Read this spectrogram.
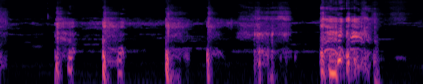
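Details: Five or six harsh coughs in a row, some with throat clearing, then a longer burst; a real persistent cough during a cold, recorded for a long cough challenge.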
